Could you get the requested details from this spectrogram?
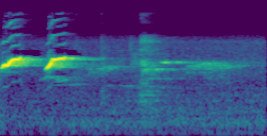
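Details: Black-naped oriole (kutilang emas) song: two strong high whistles in fast succession, followed by a softer, fading whistled tail.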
